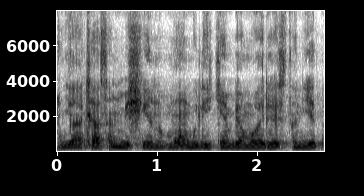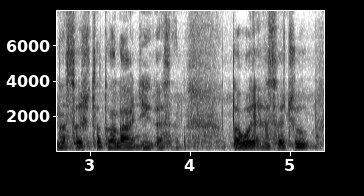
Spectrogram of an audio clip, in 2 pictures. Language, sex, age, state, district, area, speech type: Kashmiri, male, 45-60, Jammu and Kashmir, Budgam, urban, spontaneous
